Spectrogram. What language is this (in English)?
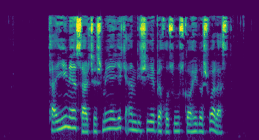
Persian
